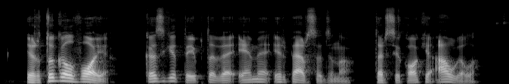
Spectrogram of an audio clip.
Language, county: Lithuanian, Vilnius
